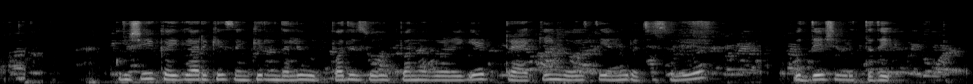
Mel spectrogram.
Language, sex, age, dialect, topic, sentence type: Kannada, female, 18-24, Dharwad Kannada, agriculture, statement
